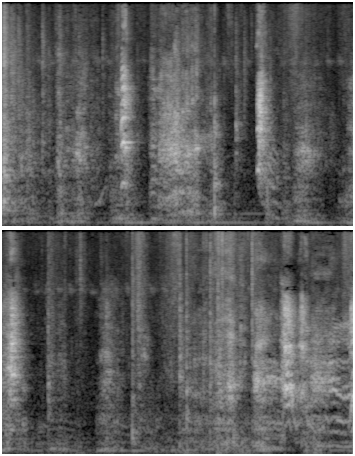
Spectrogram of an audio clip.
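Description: Seven-week-old whippet puppies yapping and play-growling, with short sharp yips at irregular intervals.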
